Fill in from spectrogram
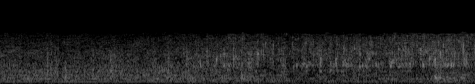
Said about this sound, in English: Red Beaver lay sprawled in his bunk, watching water pouring from his wash basin to the cell floor.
